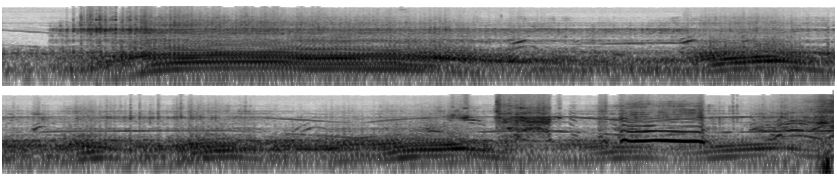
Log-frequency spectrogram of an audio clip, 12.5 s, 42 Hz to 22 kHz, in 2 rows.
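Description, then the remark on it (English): A car engine in a 1970s film clip drones and revs up and down in repeated surges, loud, while a woman shouts at the car in bursts. “This is this woman yelling at this car. It's another great clip from the 1970s.”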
